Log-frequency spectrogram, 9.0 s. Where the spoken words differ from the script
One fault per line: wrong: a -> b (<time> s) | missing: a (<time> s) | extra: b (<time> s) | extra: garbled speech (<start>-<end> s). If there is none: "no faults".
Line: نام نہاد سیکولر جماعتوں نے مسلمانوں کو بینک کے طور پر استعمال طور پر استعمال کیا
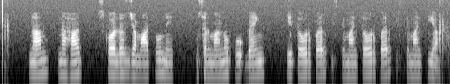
no faults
